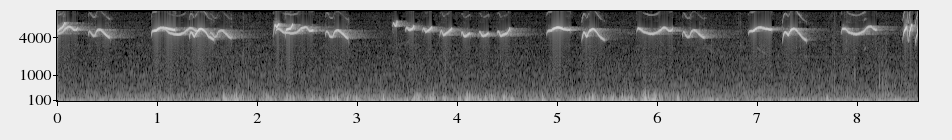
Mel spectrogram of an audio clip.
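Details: Van Hasselt's sunbird fighting song used to train birds: high looping whistled phrases repeated at a steady rhythm, with soft low rustling or fluttering noises in the background.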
